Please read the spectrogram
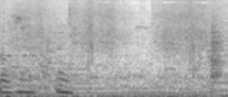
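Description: A short low voice sound trailing off at the start, a second brief one about half a second later, then faint outdoor background.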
